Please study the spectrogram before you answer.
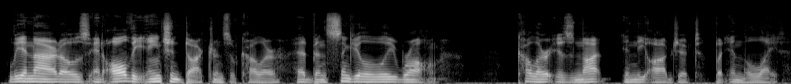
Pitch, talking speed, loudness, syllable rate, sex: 115 Hz, 165 wpm, -20 LUFS, 5.0 syllables/s, male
